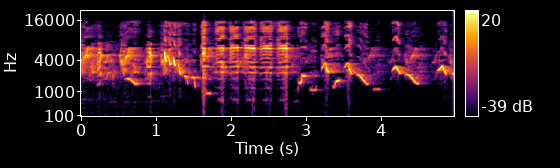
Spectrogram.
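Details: Loud, persistent samyong song. Dense high whistles open the clip, then a burst of sharp rhythmic clicks, then looping whistled phrases that slide downward.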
